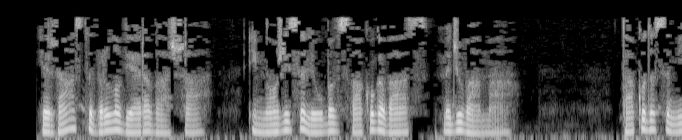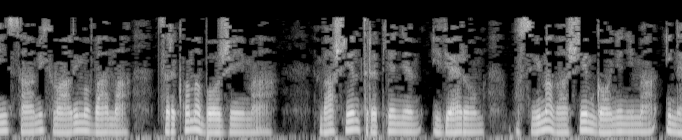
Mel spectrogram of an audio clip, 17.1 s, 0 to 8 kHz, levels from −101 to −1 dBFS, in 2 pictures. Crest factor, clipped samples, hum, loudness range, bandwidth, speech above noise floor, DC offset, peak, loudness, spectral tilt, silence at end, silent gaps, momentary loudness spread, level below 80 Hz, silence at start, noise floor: 16 dB; under 0.1%; none; 3 LU; 5.8 kHz; 33 dB; under 0.1%; -6 dBFS; -22 LUFS; -10.5 dB/octave; 0 s; none; 11 LU; -48 dBFS; 0.5 s; -55 dBFS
